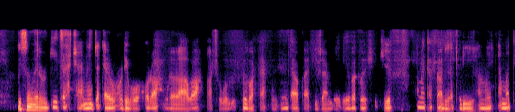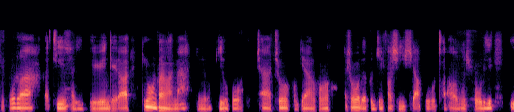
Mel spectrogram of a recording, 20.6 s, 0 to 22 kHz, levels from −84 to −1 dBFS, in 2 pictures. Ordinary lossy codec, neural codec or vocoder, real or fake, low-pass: AAC, 48 kbps; codec, 16 kHz, 1 kbps, X-Codec, HuBERT features, trained on balanced general audio; fake; 7.2 kHz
